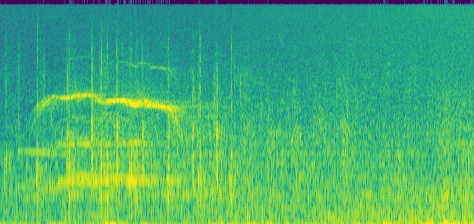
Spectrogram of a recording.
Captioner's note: applause and cheering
